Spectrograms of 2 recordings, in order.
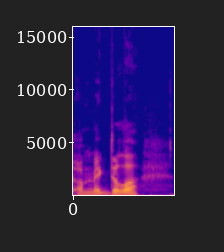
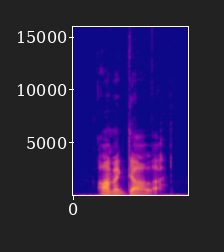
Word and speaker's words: Amygdala: am aware that in english the word is pronounced amygdala but in the game there is a voice actor who says this boss's name and they say it like amigdala you remember that so uh this boss i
